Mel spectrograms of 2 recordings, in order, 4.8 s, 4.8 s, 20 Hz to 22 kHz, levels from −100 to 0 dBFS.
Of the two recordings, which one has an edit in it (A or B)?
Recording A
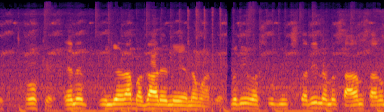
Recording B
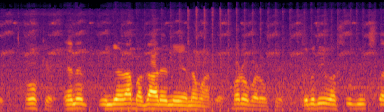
A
